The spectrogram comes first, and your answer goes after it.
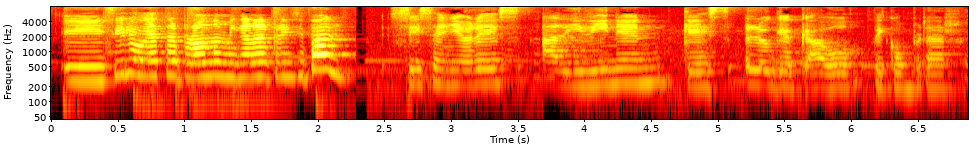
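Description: A young woman with an Argentine Spanish accent, telling a story to her viewers in a casual, slangy and animated way. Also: a little high. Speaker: vlogger.

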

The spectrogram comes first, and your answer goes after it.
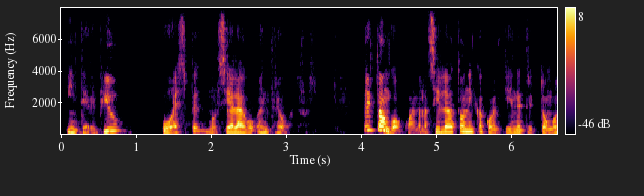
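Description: A man's voice: medium pitch, fairly bright tone. A man teaching a class, reading out notes in a chatty way with frequent restarts and small asides. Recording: dull lo-fi recording.

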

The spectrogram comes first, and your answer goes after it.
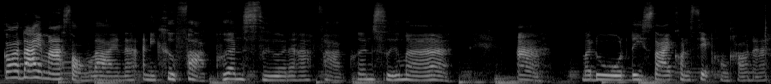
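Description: A woman's voice: medium pitch, normal speed, bright, forceful tone, faint music behind. A woman giving a casual, playful product review as a vlogger. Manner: chatty and playful, sprinkles sweet sentence endings. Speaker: vlogger reviewing a Japanese drink.

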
